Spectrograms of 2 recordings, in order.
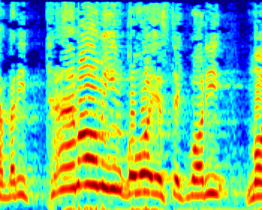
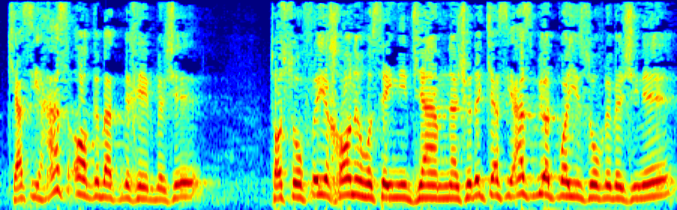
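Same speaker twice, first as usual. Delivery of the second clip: ordinary talk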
